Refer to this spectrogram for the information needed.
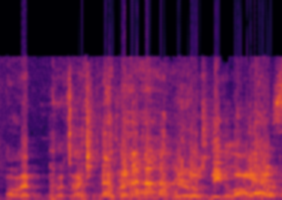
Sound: laughing

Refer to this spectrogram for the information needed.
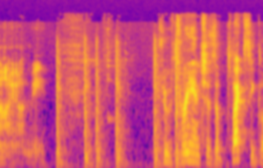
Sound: loud knocking

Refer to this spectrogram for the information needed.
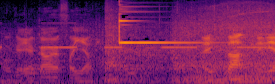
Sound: ding

